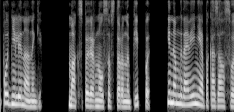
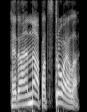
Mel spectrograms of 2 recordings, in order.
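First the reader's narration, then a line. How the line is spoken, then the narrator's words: Yelling. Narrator (Russian): орал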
